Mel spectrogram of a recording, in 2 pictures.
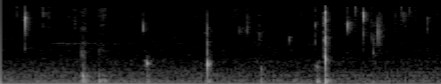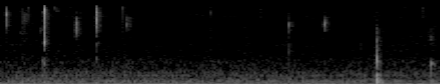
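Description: A small translucent plastic cup full of orange sticky jelly pudding is poked and stirred with a wooden spoon, recorded close beside the cup. Quiet, irregular sticky squishing clicks and bright wet ticks sound over a steady low hum.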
